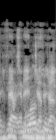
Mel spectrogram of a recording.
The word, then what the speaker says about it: Nwosu: Now, in that case, luckily for them, Mahomes throws the interception, you know, where, you know, the Nwosu, is that how you say his name? – Yeah, Nwosu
